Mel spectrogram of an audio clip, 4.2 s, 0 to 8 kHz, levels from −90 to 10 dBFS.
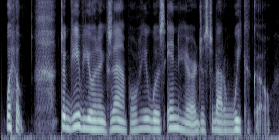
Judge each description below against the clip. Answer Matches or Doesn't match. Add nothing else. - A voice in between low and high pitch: Matches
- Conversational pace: Doesn't match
